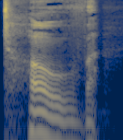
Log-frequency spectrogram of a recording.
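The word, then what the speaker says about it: tov (טוב): The word is T-O-W-B in Hebrew, taub. It's actually tov, or, you know, it depends on how you pronounce it. It's T-O-V-E with a long O, like O, so tov.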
